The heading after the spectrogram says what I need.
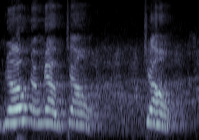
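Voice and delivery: loud, urgent no; mock panicked begging; pleading cry. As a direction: stop him before he says it. Begging him not to name song.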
